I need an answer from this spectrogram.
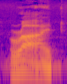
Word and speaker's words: write: Right, right. इसमें जो शुरू में W है ये साइलेंट है, इसको नहीं पढ़ा जाएगा।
